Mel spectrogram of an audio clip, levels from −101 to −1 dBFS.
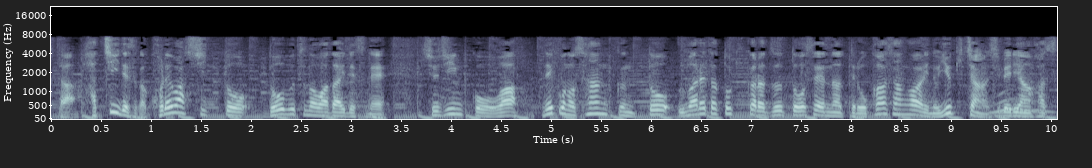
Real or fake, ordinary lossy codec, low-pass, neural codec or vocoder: real; MP3, 32 kbps; 7.2 kHz; none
